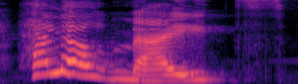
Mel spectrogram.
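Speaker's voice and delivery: playful attempted English accent, drawn out. Shown as a demonstration. Showing viewers her practised greeting, amateur English accent. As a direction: try on a chirpy English accent. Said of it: "trying to work on my English accent".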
